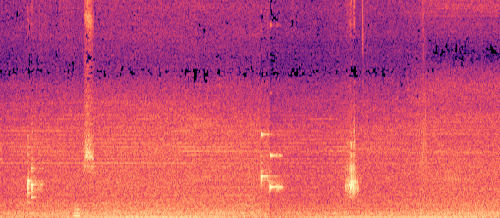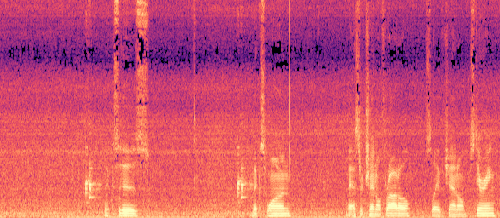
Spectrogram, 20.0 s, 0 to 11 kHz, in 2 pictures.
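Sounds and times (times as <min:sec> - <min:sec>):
low background hum: 0:00.0 - 0:20.0
short electronic beeps: 0:05.2 - 0:05.7.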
